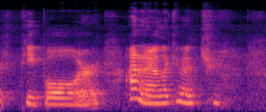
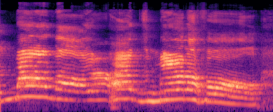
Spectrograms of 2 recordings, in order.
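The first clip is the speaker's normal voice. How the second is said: higher, louder, slow mock leer; creepy compliment; 7 semitones higher, 6 dB louder, slower than usual. Stranger calls after her about her shaved head, hammed-up leer. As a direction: ham up the stranger crooning at her. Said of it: "And he's like".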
